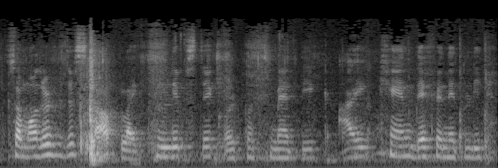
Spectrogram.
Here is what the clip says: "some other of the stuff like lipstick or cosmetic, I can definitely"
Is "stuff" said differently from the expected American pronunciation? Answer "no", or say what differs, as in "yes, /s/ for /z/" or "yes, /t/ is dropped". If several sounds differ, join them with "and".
yes, /p/ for /f/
